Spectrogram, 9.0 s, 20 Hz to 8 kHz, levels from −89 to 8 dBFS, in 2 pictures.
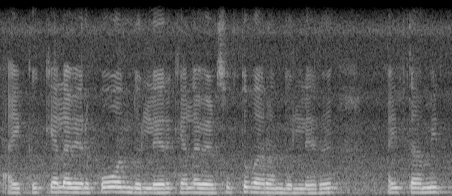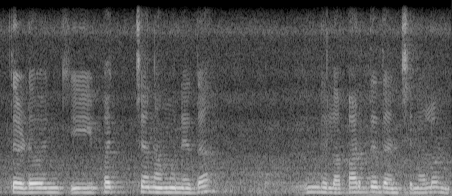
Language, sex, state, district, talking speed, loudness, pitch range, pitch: Tulu, female, Karnataka, Dakshina Kannada, 105 wpm, -15 LUFS, 175-195 Hz, 185 Hz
